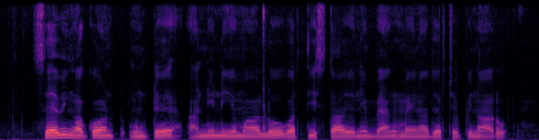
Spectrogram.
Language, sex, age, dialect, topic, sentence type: Telugu, male, 18-24, Southern, banking, statement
